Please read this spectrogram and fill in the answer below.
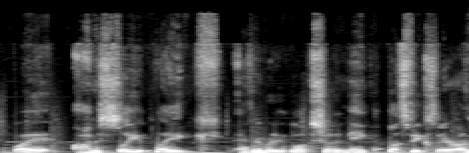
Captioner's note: none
